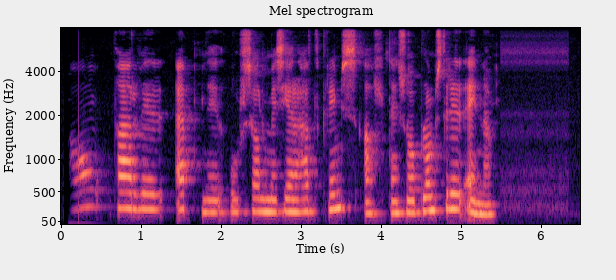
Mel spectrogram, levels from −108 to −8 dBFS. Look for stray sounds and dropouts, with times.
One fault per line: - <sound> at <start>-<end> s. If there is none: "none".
none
